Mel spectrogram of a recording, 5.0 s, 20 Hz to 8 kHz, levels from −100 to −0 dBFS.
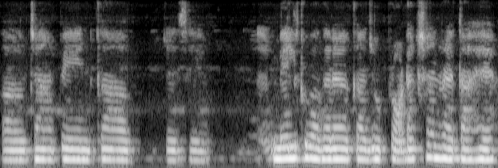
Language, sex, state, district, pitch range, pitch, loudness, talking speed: Hindi, female, Madhya Pradesh, Dhar, 175-185 Hz, 180 Hz, -14 LUFS, 145 wpm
